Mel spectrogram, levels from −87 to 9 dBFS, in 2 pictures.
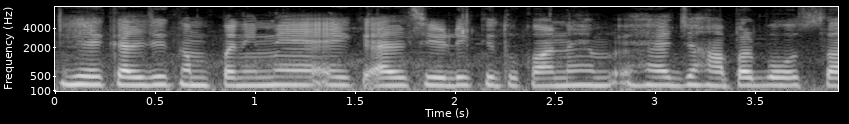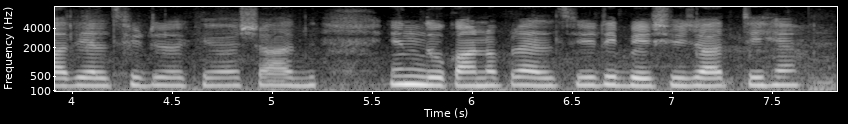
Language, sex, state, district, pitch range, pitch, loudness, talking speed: Hindi, female, Uttar Pradesh, Shamli, 225-235 Hz, 230 Hz, -15 LUFS, 200 wpm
